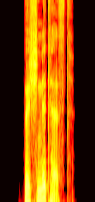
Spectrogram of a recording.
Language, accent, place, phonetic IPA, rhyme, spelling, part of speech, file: German, Germany, Berlin, [bəˈʃnɪtəst], -ɪtəst, beschnittest, verb, De-beschnittest.ogg
- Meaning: inflection of beschneiden: 1. second-person singular preterite 2. second-person singular subjunctive II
